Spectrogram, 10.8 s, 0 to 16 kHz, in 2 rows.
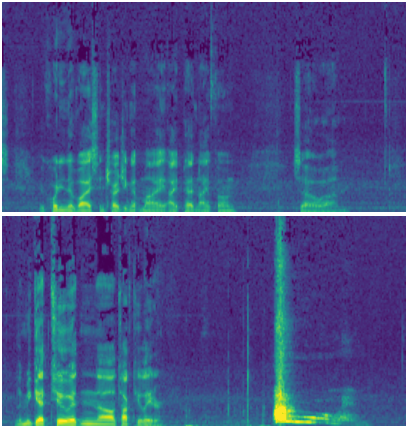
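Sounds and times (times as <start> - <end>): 
speech: 0.5 - 3.2, 3.9 - 4.7, 5.6 - 7.6
dog barking and moaning: 9.0 - 10.3.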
